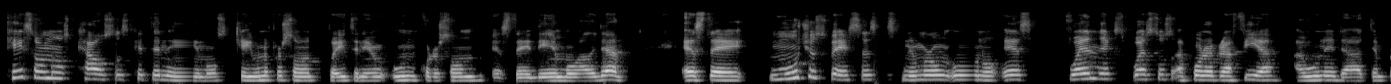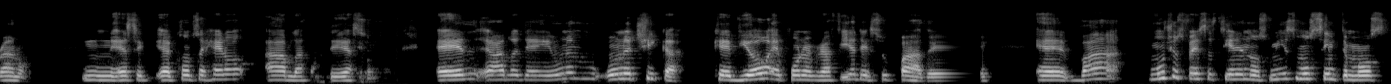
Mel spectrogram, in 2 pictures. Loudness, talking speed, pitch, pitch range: -23 LUFS, 125 wpm, 210 Hz, 185-230 Hz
